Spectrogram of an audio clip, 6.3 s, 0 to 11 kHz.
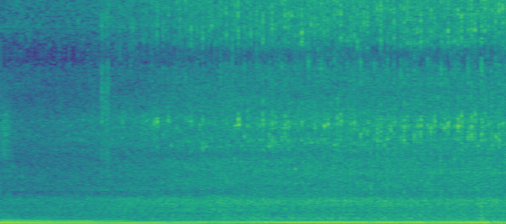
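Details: Nissan 240SX S13 KA24E drift car on its first start after a blown turbo was replaced and oil primed by cranking: it fires and settles into a smooth, even low hum with no knocks or whistles, a normal steady idle.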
